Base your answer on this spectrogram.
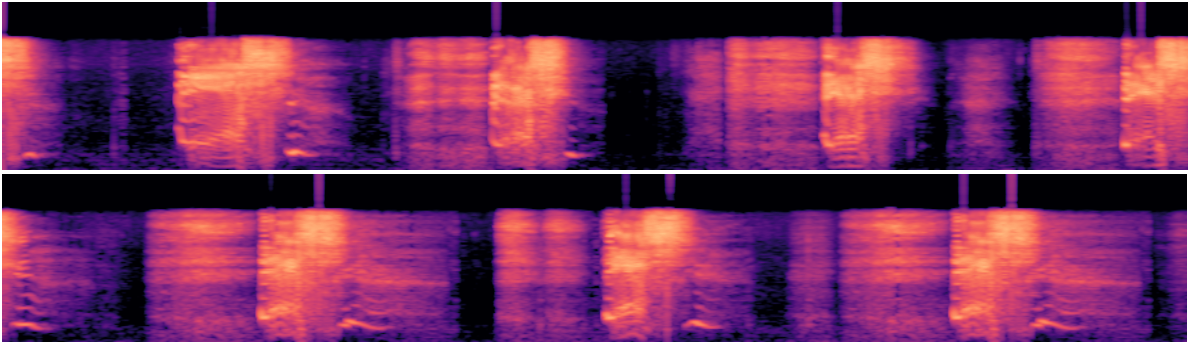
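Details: Adult female in bed, sneezy all day, set off by a friend's cat lying under her chin; recorded on a cell phone: a rapid run of about ten forceful, wet sneezes, each preceded by a quick gasp: a sneezing fit.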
